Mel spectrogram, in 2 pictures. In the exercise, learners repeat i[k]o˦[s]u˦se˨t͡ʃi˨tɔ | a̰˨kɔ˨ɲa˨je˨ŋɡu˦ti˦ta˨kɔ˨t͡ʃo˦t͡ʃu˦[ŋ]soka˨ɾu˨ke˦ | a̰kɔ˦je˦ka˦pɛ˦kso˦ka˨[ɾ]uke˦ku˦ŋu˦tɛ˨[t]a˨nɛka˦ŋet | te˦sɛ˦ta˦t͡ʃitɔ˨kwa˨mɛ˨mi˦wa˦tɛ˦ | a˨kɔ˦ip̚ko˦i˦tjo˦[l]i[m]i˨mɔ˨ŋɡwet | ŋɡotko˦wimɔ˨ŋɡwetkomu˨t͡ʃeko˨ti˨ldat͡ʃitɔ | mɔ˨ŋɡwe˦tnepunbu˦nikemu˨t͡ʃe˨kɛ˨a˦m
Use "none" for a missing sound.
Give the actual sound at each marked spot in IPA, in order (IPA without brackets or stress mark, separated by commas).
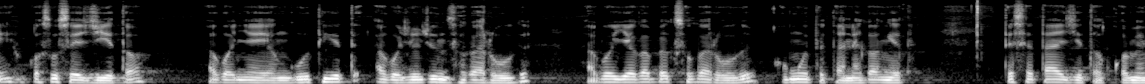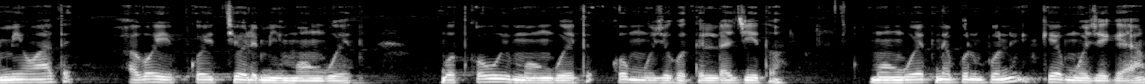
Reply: k, s, n, ɾ, t, l, m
